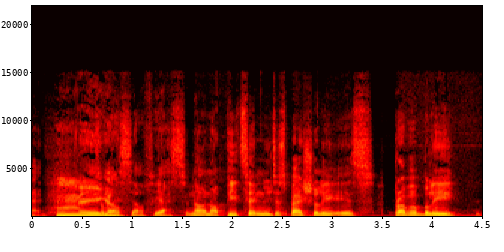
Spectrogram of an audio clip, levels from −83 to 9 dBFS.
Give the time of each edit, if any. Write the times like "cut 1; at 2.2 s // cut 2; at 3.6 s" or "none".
cut 1; at 2.4 s // cut 2; at 3.5 s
